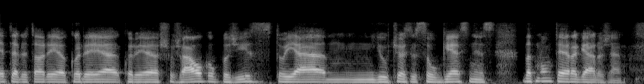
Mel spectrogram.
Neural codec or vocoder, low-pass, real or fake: codec, 16 kHz, 1.1 kbps, Voila-Tokenizer; 7.2 kHz; fake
